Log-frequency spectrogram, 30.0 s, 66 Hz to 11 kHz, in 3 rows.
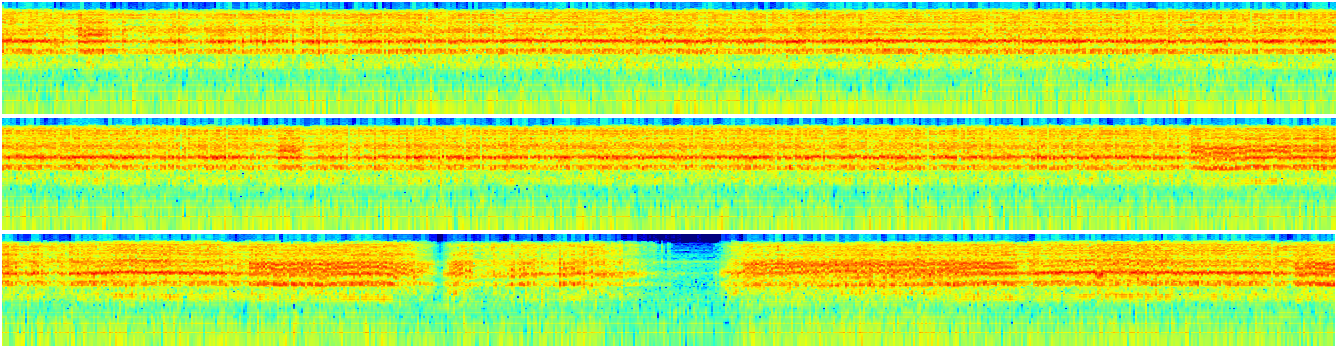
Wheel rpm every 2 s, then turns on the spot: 160, 160, 160, 160, 160, 160, 160, 160, 160, 160, 160, 120, 70, 150, 160.
24-26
